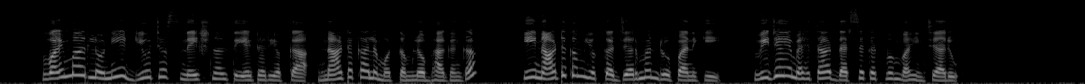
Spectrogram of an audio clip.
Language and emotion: Telugu, neutral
